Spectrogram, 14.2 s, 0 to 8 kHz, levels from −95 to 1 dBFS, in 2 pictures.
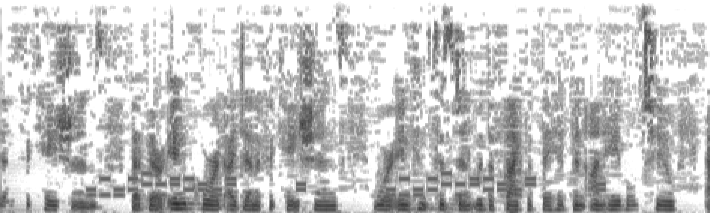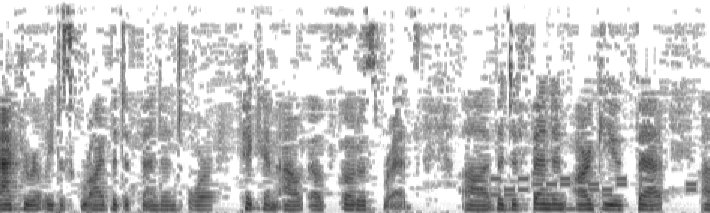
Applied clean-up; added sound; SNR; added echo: classical method spectral subtraction.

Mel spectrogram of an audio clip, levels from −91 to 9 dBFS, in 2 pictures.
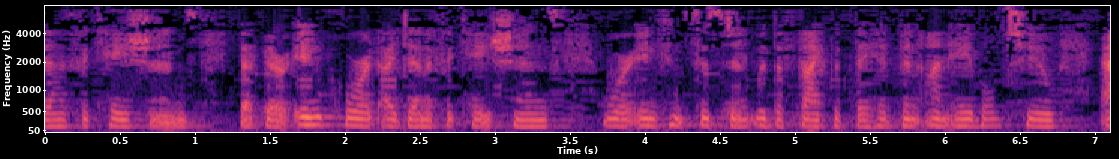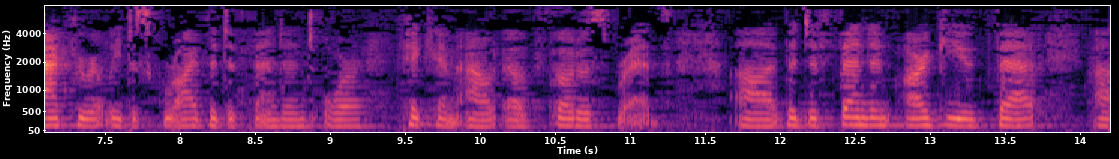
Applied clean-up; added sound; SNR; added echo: neural separator model SepFormer DNS4.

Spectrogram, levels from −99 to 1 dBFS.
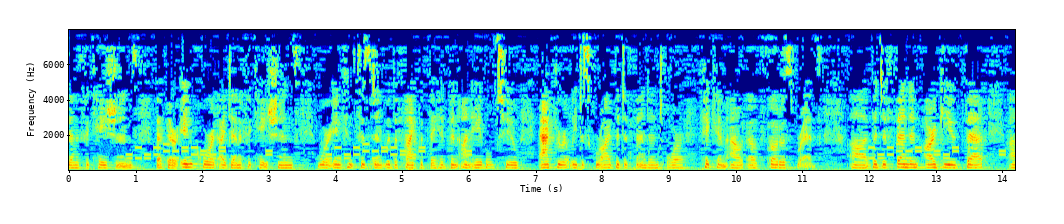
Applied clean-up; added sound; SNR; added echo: none; Telephone; 13 dB; none.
